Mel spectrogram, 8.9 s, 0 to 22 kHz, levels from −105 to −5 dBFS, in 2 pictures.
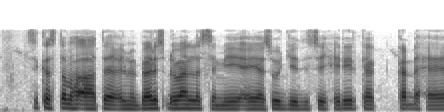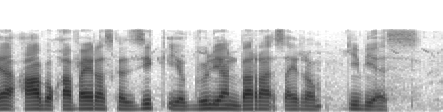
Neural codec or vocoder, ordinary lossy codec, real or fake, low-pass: none; none; real; 7.2 kHz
